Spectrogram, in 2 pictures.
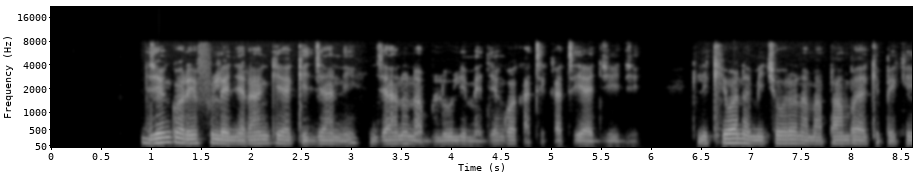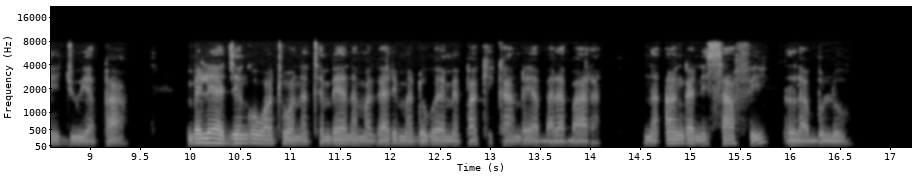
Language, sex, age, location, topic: Swahili, male, 25-35, Nairobi, finance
